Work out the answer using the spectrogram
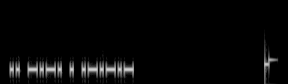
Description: Morse code, heard as a keyed tone, about 40 wpm, 700 Hz. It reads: ICE.
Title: Sentences from Top 1600 Words 40wpm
